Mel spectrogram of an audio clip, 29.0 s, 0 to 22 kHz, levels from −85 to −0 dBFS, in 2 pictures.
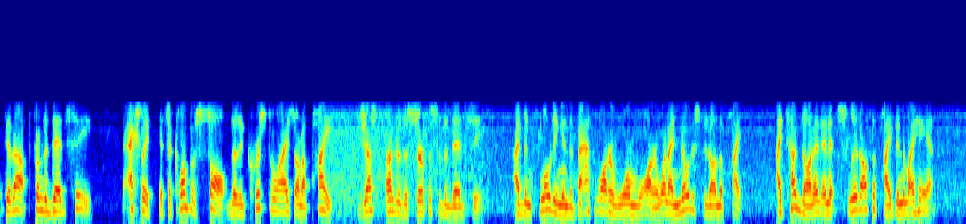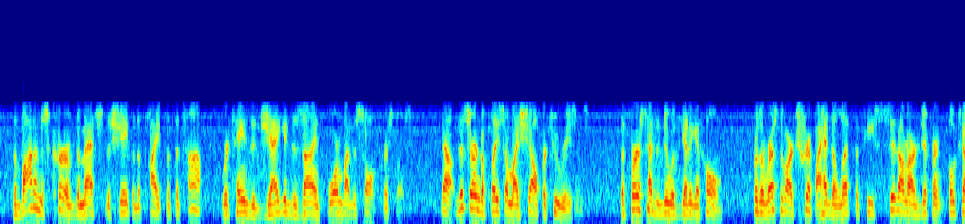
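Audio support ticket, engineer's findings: GSM full-rate codec, whole clip. Speech buzzy and gravelly throughout, plainly audible. Band limited to roughly 150 Hz to 3.4 kHz, nothing above. Consistent with a 13 kbps GSM full-rate path. Codec models the vocal tract and excites it with a sparse, regular pulse train. Excitation detail is thrown away. Result is the rough, grainy texture on every voiced stretch.

Noise suppressor catching up, 4.76 to 7.24 s. Room noise jumps by about 16 dB around 5 s. Noise passes at first with little reduction. Then it sinks by about 9 dB over 2.48 s. Suppressor's noise estimate lags the sudden rise and only converges by 7.24 s. The background settles about 20 dB below speech.

Speech cut by the noise suppressor, 7.98 to 8.09 s, 19.95 to 20.54 s, 23.12 to 23.26 s. Speech briefly swallowed, dropping about 8, 8 and 10 dB. Each cut lasts around a tenth of a second or a little more. 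Suppressor classifies soft speech as noise and attenuates it along with the background. Quiet consonants and endings go faint.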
